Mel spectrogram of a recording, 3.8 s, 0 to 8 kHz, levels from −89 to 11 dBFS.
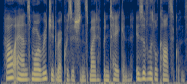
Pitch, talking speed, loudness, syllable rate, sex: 175 Hz, 210 wpm, -19 LUFS, 6.3 syllables/s, female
